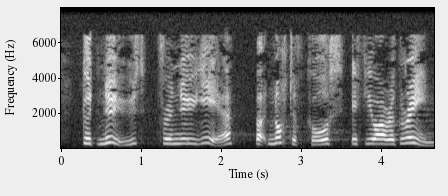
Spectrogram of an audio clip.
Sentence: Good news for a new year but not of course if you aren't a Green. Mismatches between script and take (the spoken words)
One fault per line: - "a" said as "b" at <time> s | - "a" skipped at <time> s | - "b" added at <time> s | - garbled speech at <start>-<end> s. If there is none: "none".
- "aren't" said as "are" at 3.9 s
